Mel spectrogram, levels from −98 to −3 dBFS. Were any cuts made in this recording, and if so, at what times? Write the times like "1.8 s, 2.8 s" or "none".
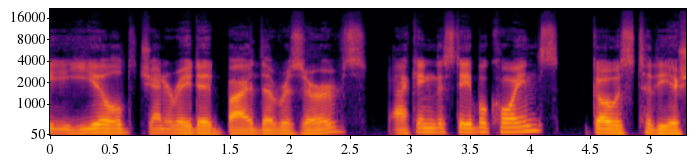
none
